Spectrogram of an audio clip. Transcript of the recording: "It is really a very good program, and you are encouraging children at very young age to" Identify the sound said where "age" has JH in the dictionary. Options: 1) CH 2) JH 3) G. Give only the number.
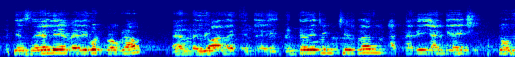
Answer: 2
